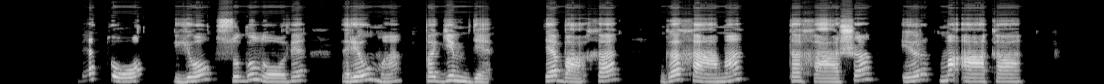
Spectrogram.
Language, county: Lithuanian, Vilnius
